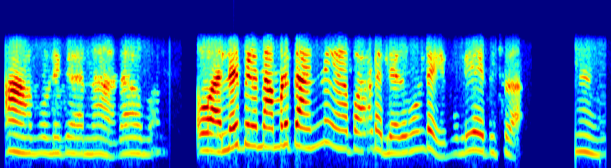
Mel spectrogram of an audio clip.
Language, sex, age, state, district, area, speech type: Malayalam, female, 30-45, Kerala, Pathanamthitta, rural, conversation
